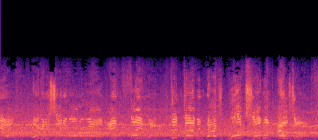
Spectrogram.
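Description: Baseball stadium crowd cheering loudly and without a break as the winning run scores on a walk-off hit, a dense roar of many voices.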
